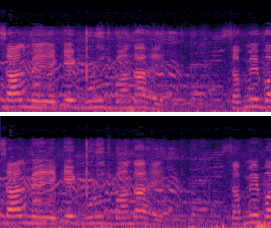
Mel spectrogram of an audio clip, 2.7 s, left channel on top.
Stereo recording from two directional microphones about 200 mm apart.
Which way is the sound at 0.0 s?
55° left (ahead or behind).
